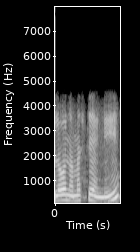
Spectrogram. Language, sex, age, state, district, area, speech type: Telugu, female, 45-60, Andhra Pradesh, Annamaya, rural, conversation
